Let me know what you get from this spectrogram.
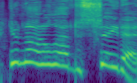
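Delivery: very high squeaky mock whine; high-pitched parody of an outraged host; mocking Rosenberg. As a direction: squeal it like a tattling child. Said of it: "Rosenberg's like".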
